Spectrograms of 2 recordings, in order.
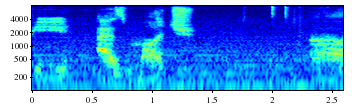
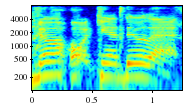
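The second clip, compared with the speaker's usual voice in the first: laughing mock reply; 10 semitones higher, 8 dB louder than usual. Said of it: "It's like".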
